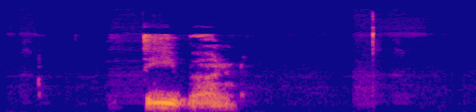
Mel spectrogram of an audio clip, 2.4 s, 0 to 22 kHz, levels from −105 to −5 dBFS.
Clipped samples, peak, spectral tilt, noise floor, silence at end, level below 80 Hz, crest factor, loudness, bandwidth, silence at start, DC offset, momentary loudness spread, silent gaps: under 0.1%; -20 dBFS; -4.5 dB/octave; -86 dBFS; 1.2 s; -82 dBFS; 20 dB; -37 LUFS; 14.5 kHz; 0.7 s; under 0.1%; 12 LU; none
